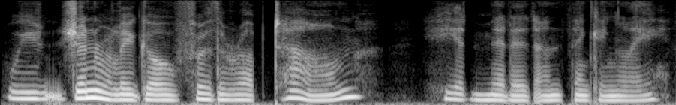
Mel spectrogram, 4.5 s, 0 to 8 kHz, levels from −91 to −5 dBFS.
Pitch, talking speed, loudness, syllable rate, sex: 165 Hz, 120 wpm, -19 LUFS, 4.3 syllables/s, female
